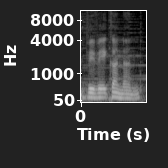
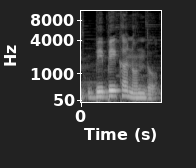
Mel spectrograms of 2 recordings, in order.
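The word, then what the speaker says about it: বিবেকানন্দ: becomes potho and therefore this isn't vivekanand it is no not even that it's bibeka and therefore because the schwa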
